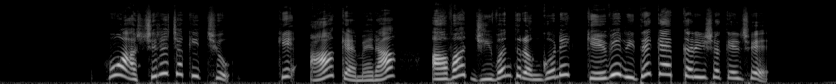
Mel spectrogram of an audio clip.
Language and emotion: Gujarati, surprised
